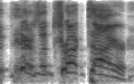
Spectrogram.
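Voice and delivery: high, slow alarmed yell; panicked shout. Acted. Acted dad panicking while driving.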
